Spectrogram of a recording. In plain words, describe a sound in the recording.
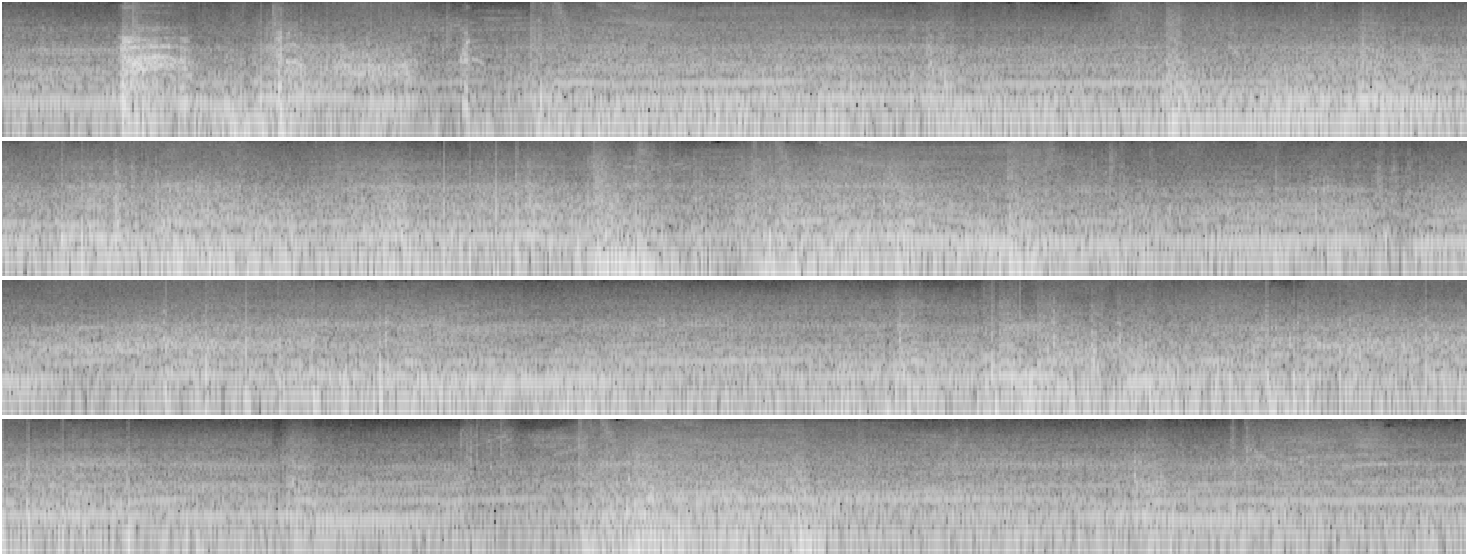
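A car engine revs high and shifts gears repeatedly.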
